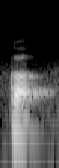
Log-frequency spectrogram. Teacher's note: जब आप क का उच्चारण करेंगे तो आपके अंत में आपका अ आएगा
